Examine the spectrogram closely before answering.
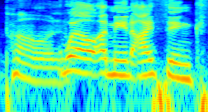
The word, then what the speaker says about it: pwn: misspelling yeah I got I guess you have to say pone all right how else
